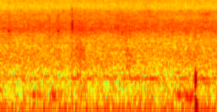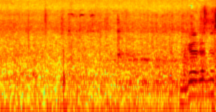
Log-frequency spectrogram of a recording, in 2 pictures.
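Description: Pickup truck's engine running slowly as it reverses a dump trailer, a steady low hum, with a sharp click about three seconds in.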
